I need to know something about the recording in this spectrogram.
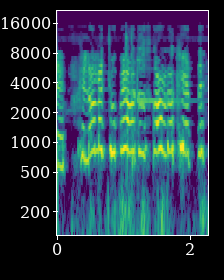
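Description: A child talking in quick, very high-pitched bursts, the voice shifted up in pitch so it sounds processed and squeaky. A faint steady high tone comes in about halfway through.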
